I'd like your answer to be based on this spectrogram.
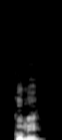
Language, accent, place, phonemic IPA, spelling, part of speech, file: French, France, Lyon, /kɔ.me/, commer, verb, LL-Q150 (fra)-commer.wav
- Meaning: to compare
